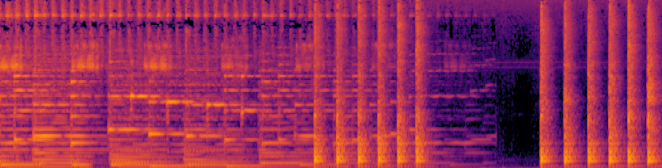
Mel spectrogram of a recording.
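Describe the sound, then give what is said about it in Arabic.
Two sharp bursts of knocking on a door, each about six or seven quick, evenly spaced raps, loud, separated by a short silence. Soft background music plays before and under the first burst. Someone is knocking at the door of a family's home. “تعال وافتح الباب يا بني.”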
